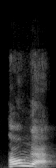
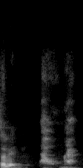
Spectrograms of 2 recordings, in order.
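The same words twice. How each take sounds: First: It is said at ordinary speaking volume. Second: It is said softly, with lowered volume. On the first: The gossip is still ordinary. "itu masih biasa" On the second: The gossip is getting more serious. "Volumenya semakin kecil"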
